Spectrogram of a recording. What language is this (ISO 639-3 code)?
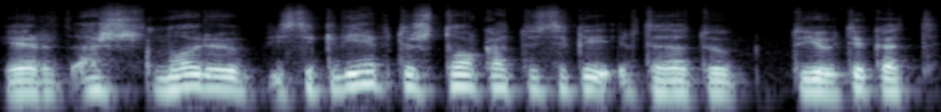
lit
